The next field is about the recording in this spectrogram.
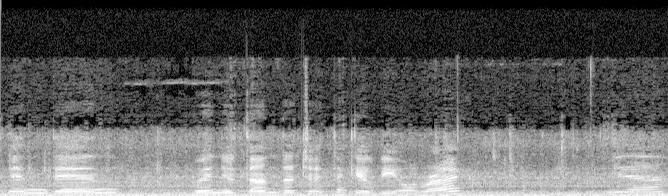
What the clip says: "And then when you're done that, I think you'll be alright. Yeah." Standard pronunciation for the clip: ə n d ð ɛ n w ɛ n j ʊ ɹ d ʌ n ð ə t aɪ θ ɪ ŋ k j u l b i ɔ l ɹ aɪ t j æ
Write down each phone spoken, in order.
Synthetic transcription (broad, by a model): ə n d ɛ n w ɛ n j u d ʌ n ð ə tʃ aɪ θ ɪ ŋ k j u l b i ɔ l ɹ aɪ t j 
